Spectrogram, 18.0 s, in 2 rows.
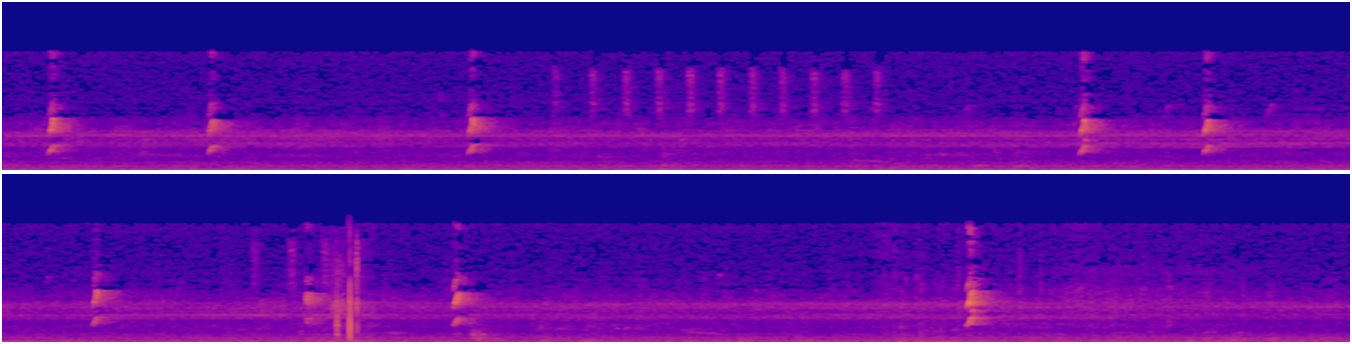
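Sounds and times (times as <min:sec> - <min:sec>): steady high-pitched hum: 0:00.0 - 0:17.9
bird chirps: 0:00.2 - 0:01.7, 0:03.0 - 0:06.5, 0:07.1 - 0:08.6, 0:09.5 - 0:09.9, 0:10.5 - 0:12.3, 0:15.2 - 0:15.7
flurry of clicks: 0:11.0 - 0:11.5.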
